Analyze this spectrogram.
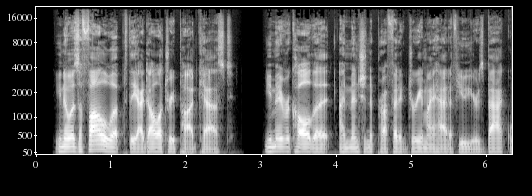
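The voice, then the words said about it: Congested voice. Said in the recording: “I sound a little congested. I'm kind of getting over a cold.”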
